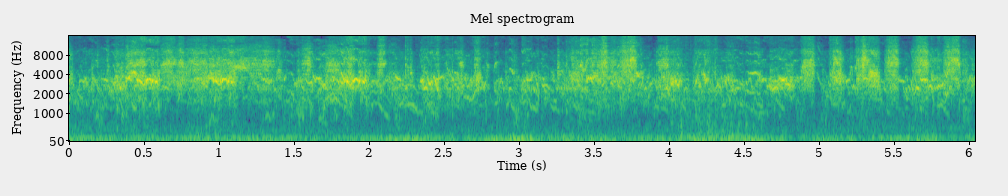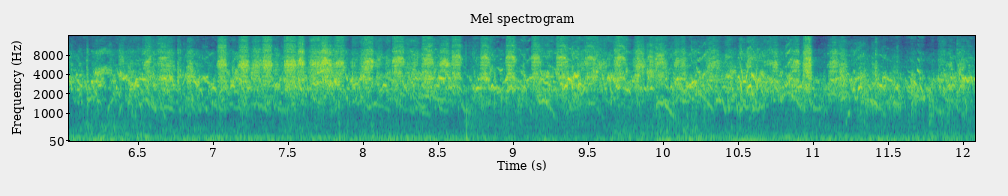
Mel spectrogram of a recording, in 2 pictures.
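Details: Colony of budgerigars kept in an aviary, continuous busy twittering from many birds, shrill chirps and rasping warbles layered together, occasional clear whistled notes standing out early on.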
